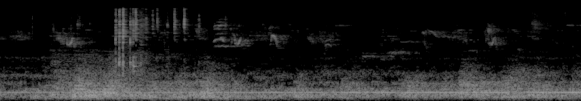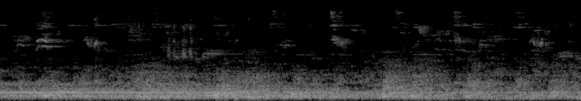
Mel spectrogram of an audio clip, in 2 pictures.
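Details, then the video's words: House sparrows chirping in the morning, a busy stream of sharp, high notes about four per second, with a steady low hum and broad background noise throughout. "goriya bird sound"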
